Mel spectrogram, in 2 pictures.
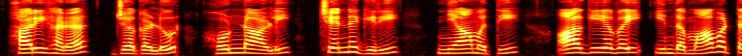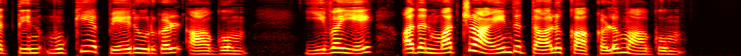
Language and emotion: Tamil, neutral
